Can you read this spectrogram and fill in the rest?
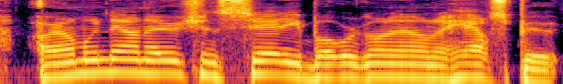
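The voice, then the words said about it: Exaggerated Philadelphia accent. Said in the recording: “Sounds Canadian. ... I didn't know that was an accent. ... Oh, in Philly?”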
